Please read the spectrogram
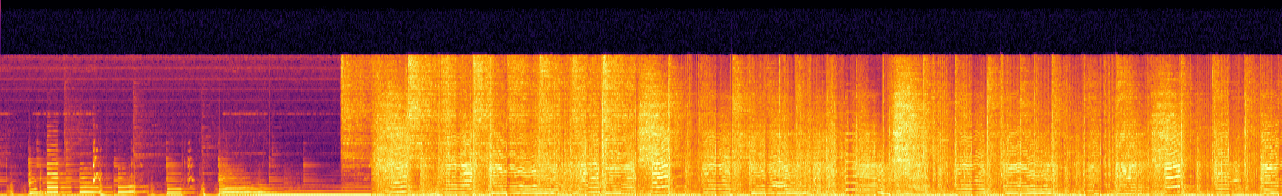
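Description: Guitar-led rock music: sparse plucked guitar notes at first, then a few seconds in the music grows louder and fuller with a steady beat.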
